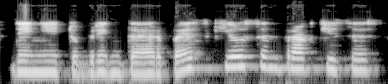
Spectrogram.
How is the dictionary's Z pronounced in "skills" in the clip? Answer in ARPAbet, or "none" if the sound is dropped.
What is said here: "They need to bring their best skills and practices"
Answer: S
